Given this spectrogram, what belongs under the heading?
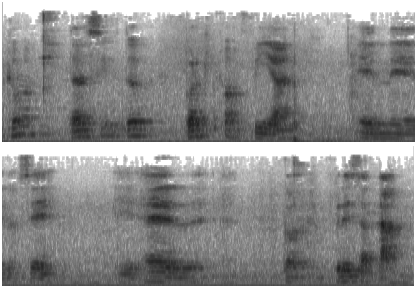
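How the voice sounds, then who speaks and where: In a lowish voice and at a slow pace, a man with an Argentine Spanish accent leads a casual religious class for women, constantly quizzing them as he chats. The sound is roomy and somewhat dull, with a faint hum.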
